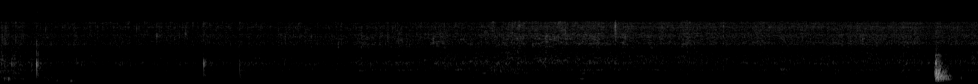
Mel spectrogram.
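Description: Chopped onions fry in a pan with a steady, faint broadband sizzle, joined by a few soft stirring knocks and one louder clatter near the end, with no voices.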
